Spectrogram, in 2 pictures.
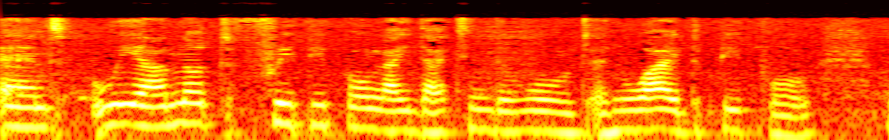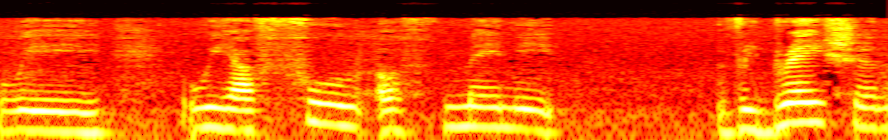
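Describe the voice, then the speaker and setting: Speaking very slowly, a woman uses a fairly low, somewhat breathy voice. Her intonation stays fairly even. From France. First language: French (speaking Russian). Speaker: osteopath and teacher. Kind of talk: TV interview. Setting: TV studio.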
